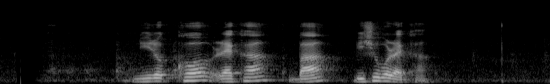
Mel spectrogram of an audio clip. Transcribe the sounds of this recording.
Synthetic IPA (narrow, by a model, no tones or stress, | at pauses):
niɾokʰːoɾɛkʰaba | biʃoboɾɛkʰa̰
